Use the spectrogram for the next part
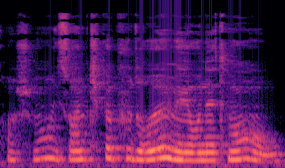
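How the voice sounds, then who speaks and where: A woman explaining a makeup look step by step, in a calm tutorial manner. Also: medium pitch, fairly quick, reverberant. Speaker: beauty vlogger.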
